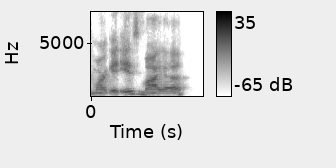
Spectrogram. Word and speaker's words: Maye: It is Maya.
